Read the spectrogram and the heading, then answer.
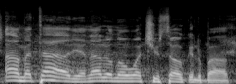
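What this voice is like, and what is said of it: Fake Italian accent. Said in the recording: “That is such a fake Italian accent. ... authentic Italian dialect”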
